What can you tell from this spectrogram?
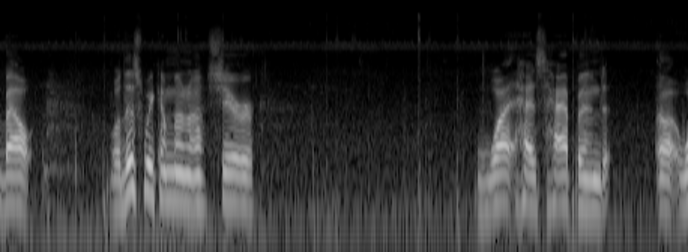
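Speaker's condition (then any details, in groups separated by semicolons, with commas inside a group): No condition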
